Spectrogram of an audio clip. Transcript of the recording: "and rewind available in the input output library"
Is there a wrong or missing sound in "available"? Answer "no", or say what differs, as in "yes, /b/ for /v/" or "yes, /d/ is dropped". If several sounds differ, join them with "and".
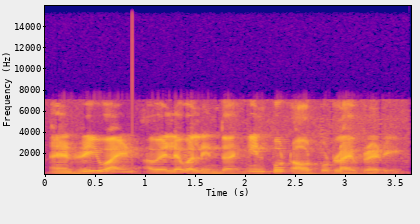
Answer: no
